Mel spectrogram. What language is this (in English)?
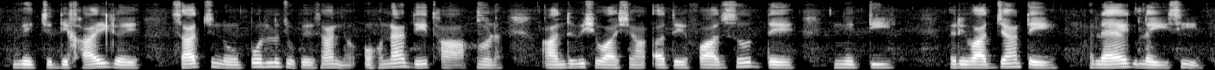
Punjabi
